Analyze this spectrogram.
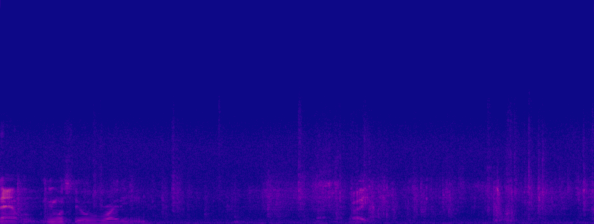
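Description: A sheet of paper rustles as it is picked up.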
